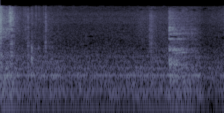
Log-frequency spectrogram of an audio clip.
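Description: Faint handling of dried bay leaves being laid onto sliced eggplant in a stainless steel wok: a small click at the start and a soft rustle about three-quarters of the way in, with little else between.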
